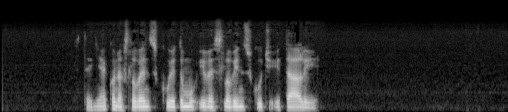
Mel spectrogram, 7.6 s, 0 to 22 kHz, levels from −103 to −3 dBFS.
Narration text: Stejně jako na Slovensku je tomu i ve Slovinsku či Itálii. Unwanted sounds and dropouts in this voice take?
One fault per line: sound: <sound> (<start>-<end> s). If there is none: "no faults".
no faults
